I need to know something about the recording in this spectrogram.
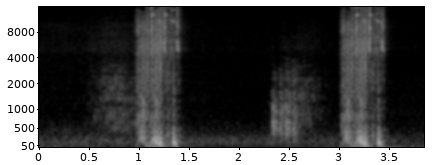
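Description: A blade strikes a wooden crate with dull, heavy thuds.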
